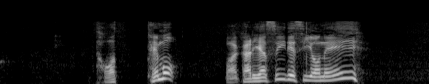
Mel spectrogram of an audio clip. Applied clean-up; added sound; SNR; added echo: neural mask model Resemble Enhance denoiser.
